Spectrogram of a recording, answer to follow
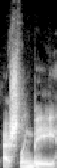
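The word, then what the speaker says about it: Aisling Bea: Her first name is spelled Aisling, and her last name is spelled Bea. And I'm pretty sure it's pronounced Aisling B.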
